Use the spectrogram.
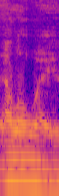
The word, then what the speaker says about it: Loa: And I may have mentioned this before, but pray that the lying and deceitful spirits of the voodoo Loa, it's spelled L-O-A, Loa, would be bound from influencing that person and from giving that person power.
